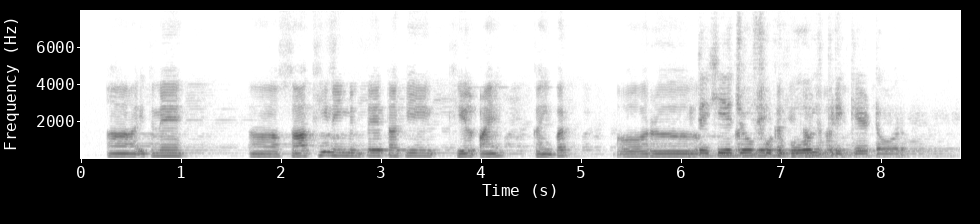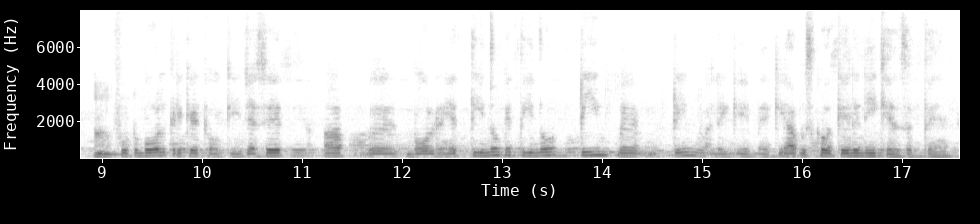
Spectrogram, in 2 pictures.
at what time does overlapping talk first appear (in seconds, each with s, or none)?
6.1 s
